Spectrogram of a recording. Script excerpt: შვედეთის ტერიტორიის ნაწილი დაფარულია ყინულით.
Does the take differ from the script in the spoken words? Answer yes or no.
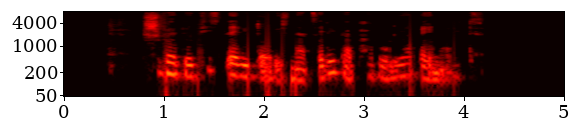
no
